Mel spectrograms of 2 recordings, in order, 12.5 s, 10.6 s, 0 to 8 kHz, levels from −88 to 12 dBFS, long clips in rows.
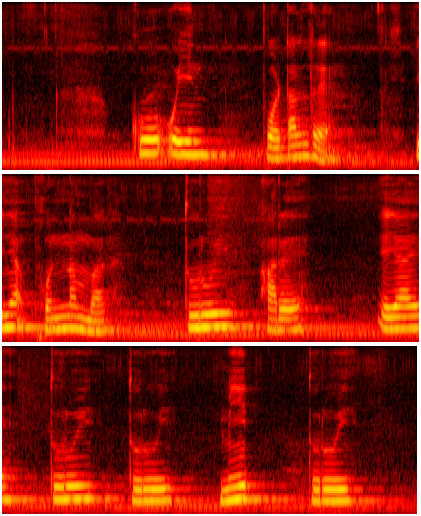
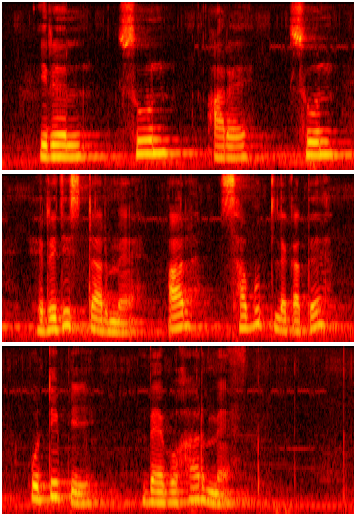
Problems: echo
